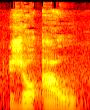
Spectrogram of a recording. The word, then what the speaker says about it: João: Je m'appelle João, mais en français, la prononciation correcte est João.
